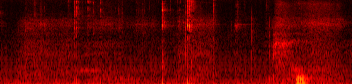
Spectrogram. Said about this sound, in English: Now, if you're good, I'll take the cuffs off for you, but you leave the belly chain on. In case we have to put it back on. Yes, sir. I'll take the cuffs off and recuff you.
